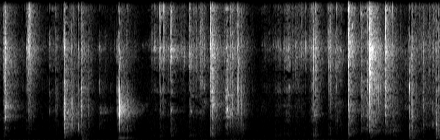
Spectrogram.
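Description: A solid square green soap bar with a brown rind is held in the hand while flakes are shaved and scraped off it with a utility knife blade. It makes a quick series of dry, crisp scraping and shaving strokes, almost all high and bright with no low end. The strokes are quiet and stop short, with pauses between them.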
